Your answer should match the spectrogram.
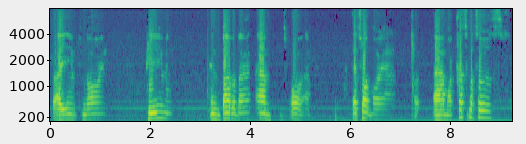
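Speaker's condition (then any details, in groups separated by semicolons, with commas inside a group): Stutter; sometimes takes a while to get words out; prolonged sounds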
